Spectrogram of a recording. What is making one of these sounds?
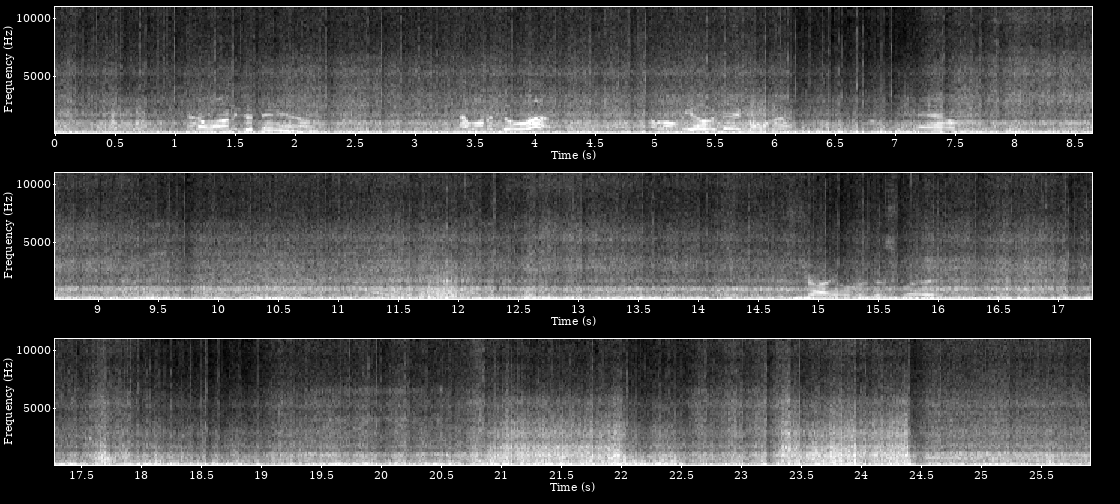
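Strong wind rushes and buffets loudly, as if in open air at height.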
